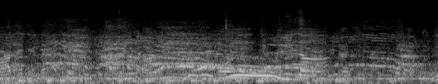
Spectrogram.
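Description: Several people talking and calling out over one another, loudest in the middle, over a steady low hum.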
